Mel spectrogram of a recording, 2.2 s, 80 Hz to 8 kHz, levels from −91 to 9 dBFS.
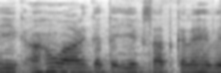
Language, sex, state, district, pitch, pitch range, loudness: Maithili, male, Bihar, Madhepura, 145 Hz, 140-150 Hz, -15 LUFS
